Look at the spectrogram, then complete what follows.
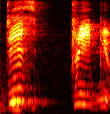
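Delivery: distribute said slowly and drawn out. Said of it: "how you have to pronounce this word".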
